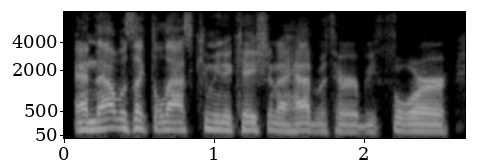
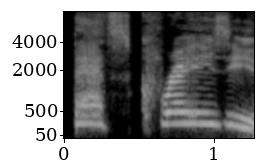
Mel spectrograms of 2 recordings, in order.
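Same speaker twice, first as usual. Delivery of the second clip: high, long drawn-out mock holler; stretched-out, high-pitched retold yell; imitated excited yelling; 10 semitones higher, much slower than usual. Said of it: "she was, like, yelling and screaming".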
